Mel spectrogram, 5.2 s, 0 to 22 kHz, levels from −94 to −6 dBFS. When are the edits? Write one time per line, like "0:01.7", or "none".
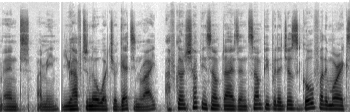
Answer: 0:02.4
